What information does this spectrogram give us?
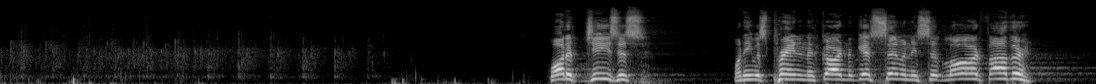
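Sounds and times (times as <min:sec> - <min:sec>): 
audience clapping in praise: 0:00.0 - 0:04.7
speech: 0:05.5 - 0:06.6, 0:07.4 - 0:10.4.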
